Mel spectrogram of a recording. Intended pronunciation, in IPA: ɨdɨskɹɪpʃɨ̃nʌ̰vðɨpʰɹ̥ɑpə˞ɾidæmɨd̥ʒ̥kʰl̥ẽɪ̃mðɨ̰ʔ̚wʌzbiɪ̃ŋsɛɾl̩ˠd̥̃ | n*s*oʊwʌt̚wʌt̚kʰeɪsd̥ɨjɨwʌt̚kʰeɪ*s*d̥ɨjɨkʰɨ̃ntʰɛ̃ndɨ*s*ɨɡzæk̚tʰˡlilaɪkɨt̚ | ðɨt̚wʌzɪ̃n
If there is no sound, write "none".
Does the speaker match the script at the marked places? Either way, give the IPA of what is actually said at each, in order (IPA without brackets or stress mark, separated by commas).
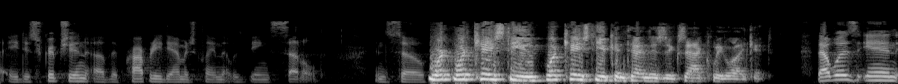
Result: s, s, z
